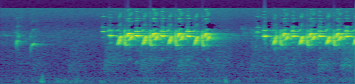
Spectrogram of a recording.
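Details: European goldfinch singing fiercely on hearing a female nearby: short bursts of rapid, bright twittering notes, a brief chirp first, then a dense trilled phrase repeated after a pause.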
